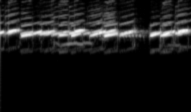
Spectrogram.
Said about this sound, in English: And in wooded ponds, along with the wood frogs, you'd also hear lots of little spring peepers.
